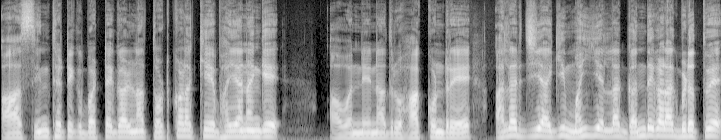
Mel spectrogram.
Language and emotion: Kannada, fearful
